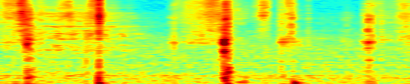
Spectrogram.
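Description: Faint, soft flicks of Yu-Gi-Oh trading cards being slid one at a time through a small hand-held stack, a few short clicks spread over two seconds.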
